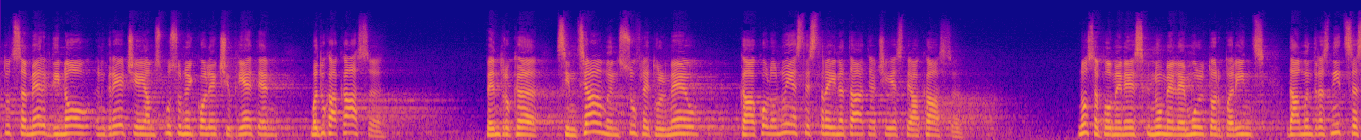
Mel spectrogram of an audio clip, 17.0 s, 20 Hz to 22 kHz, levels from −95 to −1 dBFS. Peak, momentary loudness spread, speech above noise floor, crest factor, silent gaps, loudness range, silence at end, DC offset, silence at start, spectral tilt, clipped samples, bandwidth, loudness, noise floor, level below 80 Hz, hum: -6 dBFS; 12 LU; 32 dB; 18 dB; none; 3 LU; 0 s; under 0.1%; 0 s; -4.5 dB/octave; under 0.1%; 13.5 kHz; -22 LUFS; -54 dBFS; -52 dBFS; none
